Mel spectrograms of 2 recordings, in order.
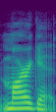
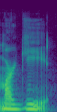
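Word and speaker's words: Margit: Marget, not Margate.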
